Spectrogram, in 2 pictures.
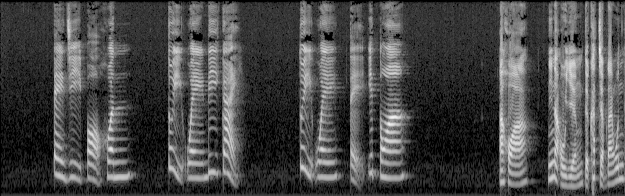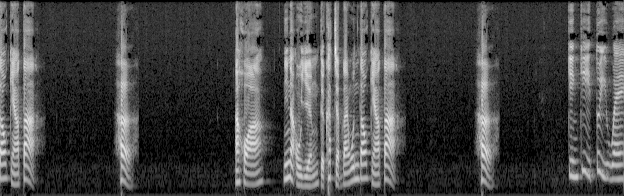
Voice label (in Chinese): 對話, 閩南語; 閩南語語言能力認證; 閩南語能力測驗題本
